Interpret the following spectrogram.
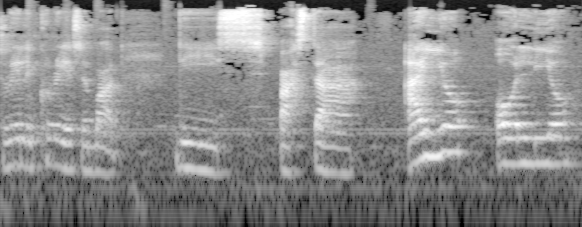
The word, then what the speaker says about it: aglio olio: Now I can say it right. Before I would say aglio olio. Aglio olio, which means pasta made with garlic and oil, which is olive oil, I think. Mm-hmm. So don't say it wrong again after you watch this video.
